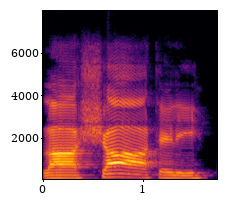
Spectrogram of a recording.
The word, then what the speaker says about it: lasciateli: Going on, lasciateli. So the accent is on the sha. This is the strong accent of the word syllable. So the E is going to be closed.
